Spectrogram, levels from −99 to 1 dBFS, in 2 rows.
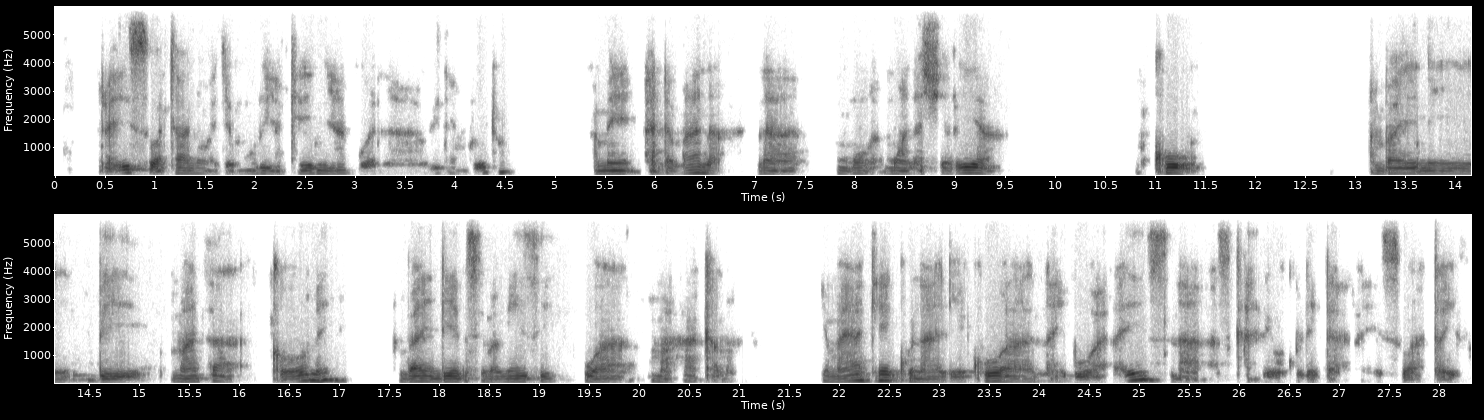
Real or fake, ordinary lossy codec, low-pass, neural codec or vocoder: fake; Opus, 16 kbps; 5.4 kHz; vocoder, 44.1 kHz, 80 mel bands, Vocos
